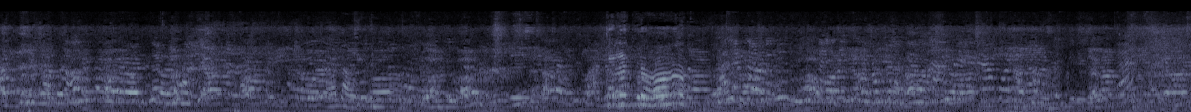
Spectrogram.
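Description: Cups clink on a tray.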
